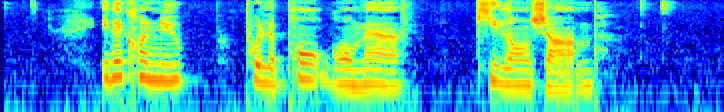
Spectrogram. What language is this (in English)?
French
